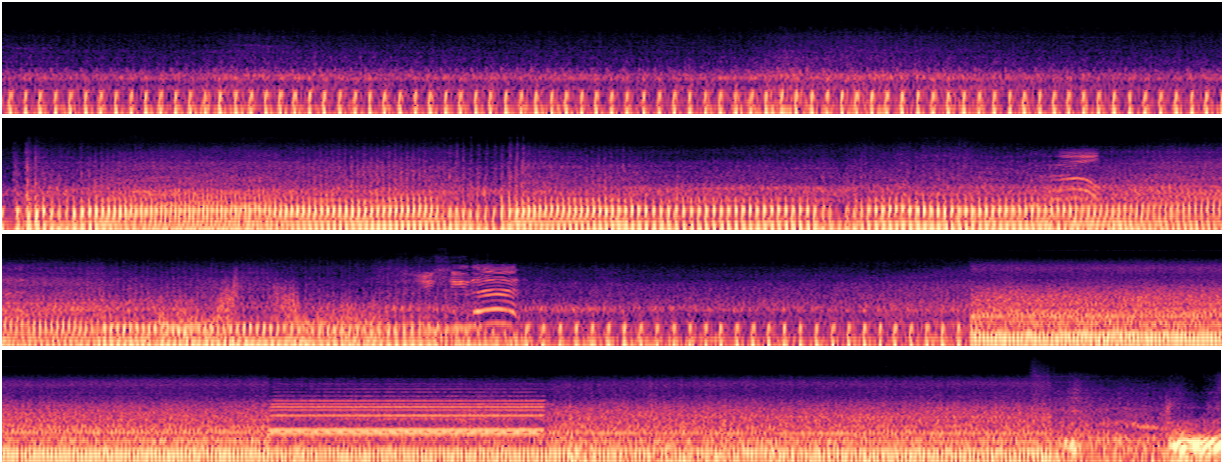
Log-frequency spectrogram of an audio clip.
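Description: Motorcycle engine running with an even pulsing beat, then louder and busier from about eight seconds in as the bike rides on through traffic. About twenty-five seconds in, a horn sounds for over a second over the engine.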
